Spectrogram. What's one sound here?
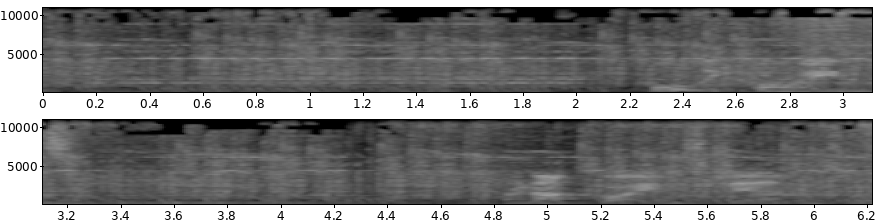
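Video game sound effects crackle and chime steadily.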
